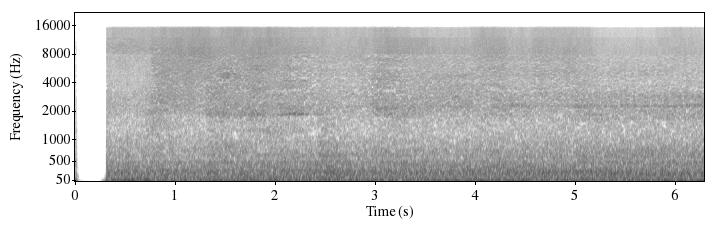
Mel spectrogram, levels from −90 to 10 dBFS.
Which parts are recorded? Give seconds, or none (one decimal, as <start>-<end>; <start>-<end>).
0.0-4.2; 5.0-5.4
